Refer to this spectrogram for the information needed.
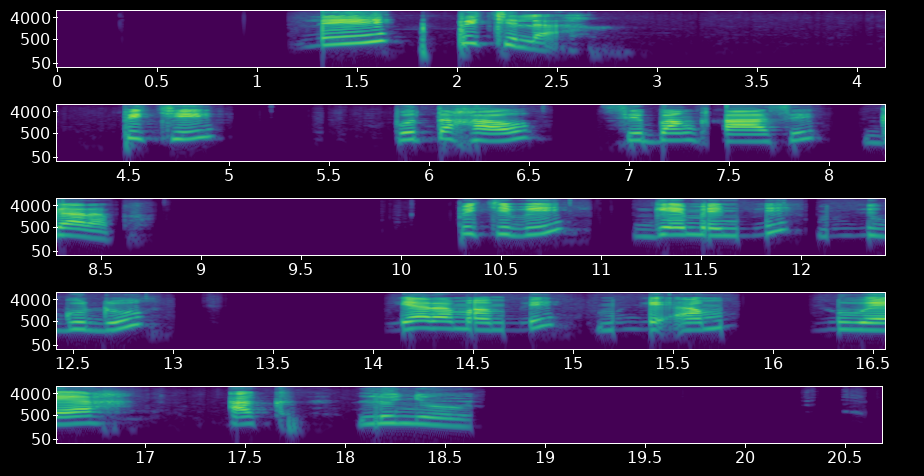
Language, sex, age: Wolof, female, 25-35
